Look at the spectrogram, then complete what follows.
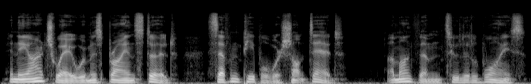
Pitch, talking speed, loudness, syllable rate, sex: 95 Hz, 190 wpm, -17 LUFS, 5.3 syllables/s, male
